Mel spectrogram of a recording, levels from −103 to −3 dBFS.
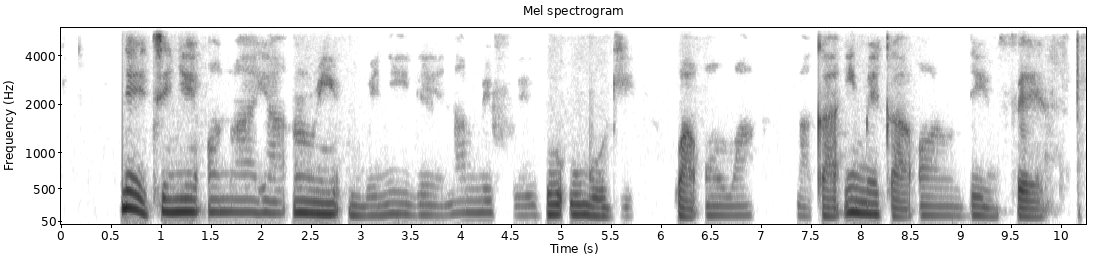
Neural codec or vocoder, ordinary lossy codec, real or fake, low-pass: none; Opus, 24 kbps; real; 5.4 kHz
